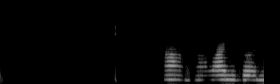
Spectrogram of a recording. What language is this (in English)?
Gujarati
